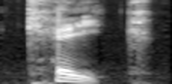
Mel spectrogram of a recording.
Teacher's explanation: 앞에 A자가 있다 해가지고 이게 애자 소리를 내면 안 돼요. 이거는 애도 아니고 애 소리도 아니에요. 이 애보다는 조금 아주 조금 좁힌 소리예요.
